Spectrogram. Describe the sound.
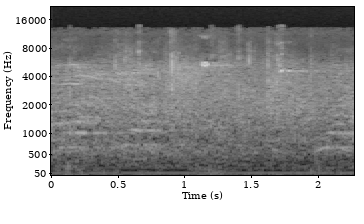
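Faint, steady thumps of a basketball being dribbled near the half-court line during a game, low in level beneath a constant background din.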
